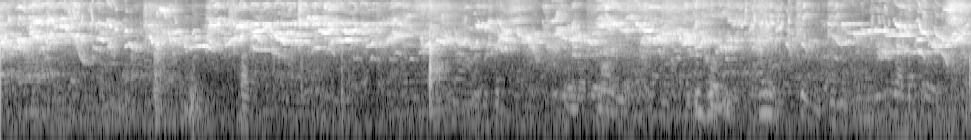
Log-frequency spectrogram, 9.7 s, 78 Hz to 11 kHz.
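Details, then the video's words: Oriental magpie-robins singing at a 2020 songbird competition held during the pandemic: a dense, continuous tangle of high whistled phrases, rapid trills and chattering notes from several caged birds, with people talking quietly underneath. "Lomba burung Kacer 2020 | Kacer gacor"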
